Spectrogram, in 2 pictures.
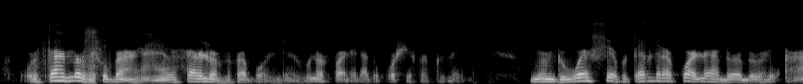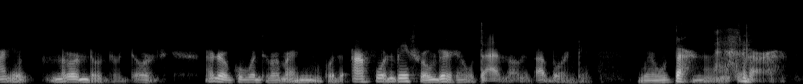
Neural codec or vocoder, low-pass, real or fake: codec, 24 kHz, 0.9 kbps, WavTokenizer, small release; 7.2 kHz; fake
